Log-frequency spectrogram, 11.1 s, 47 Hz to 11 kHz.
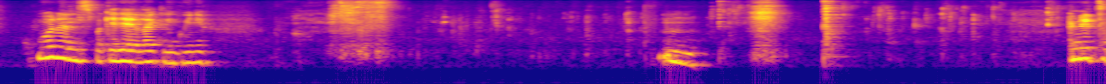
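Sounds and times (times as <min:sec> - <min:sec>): wet chewing and mouth clicks: 0:04.0 - 0:07.6, 0:08.2 - 0:10.8
person humming: 0:06.6 - 0:07.1.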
